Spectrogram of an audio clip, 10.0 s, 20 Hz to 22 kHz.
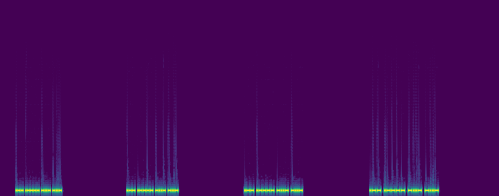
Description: Morse code, heard as a keyed tone, about 64 wpm, 700 Hz. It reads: W1XX W1XX W1XX W1XX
